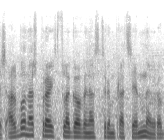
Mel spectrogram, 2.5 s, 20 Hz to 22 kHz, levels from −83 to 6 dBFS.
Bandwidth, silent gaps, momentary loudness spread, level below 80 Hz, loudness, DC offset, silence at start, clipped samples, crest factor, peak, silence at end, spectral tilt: 15 kHz; none; 5 LU; -56 dBFS; -23 LUFS; under 0.1%; 0 s; under 0.1%; 16 dB; -6 dBFS; 0 s; -7 dB/octave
